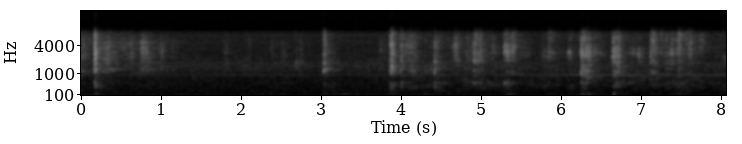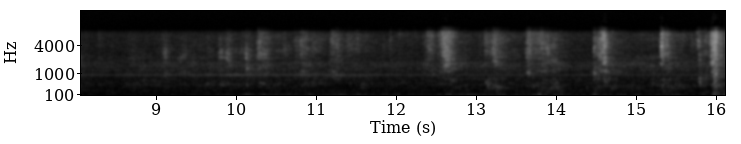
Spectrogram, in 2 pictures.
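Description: Paper and craft pieces being handled on a work table: faint, scattered rustles and light clicks, bunched more thickly around four to seven seconds in and again near the end.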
